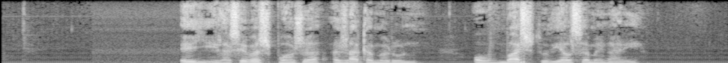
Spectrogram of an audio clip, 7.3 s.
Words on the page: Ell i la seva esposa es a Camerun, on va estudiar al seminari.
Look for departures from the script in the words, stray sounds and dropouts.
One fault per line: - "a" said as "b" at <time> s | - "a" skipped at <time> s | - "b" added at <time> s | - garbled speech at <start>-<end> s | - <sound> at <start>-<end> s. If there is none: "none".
none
